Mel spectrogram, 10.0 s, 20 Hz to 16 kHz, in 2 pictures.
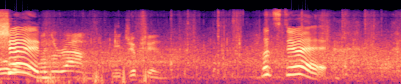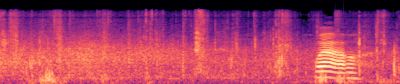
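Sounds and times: outdoor background noise: 0.0s - 10.0s
footsteps: 0.2s - 10.0s.

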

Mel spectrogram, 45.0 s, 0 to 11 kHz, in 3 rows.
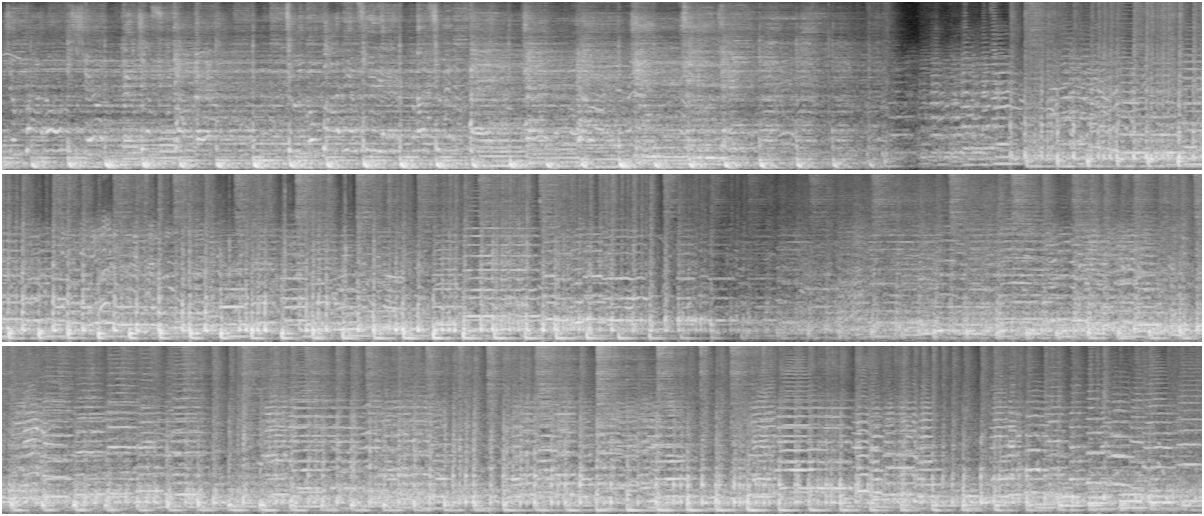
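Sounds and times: bass drum beat: 0.0s - 11.0s, 13.0s - 23.7s
brass band playing: 0.0s - 45.0s
snare drum: 12.8s - 45.0s.

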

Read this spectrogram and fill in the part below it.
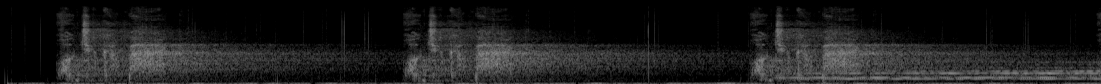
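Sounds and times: breathy whispered voice sample: 0.6s - 11.0s
sustained hissy tone: 7.5s - 11.0s.

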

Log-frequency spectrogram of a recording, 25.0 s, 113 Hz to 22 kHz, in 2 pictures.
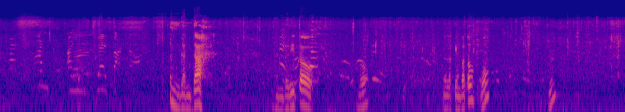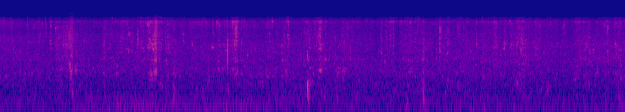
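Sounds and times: water lapping among boulders: 0.0s - 25.0s.

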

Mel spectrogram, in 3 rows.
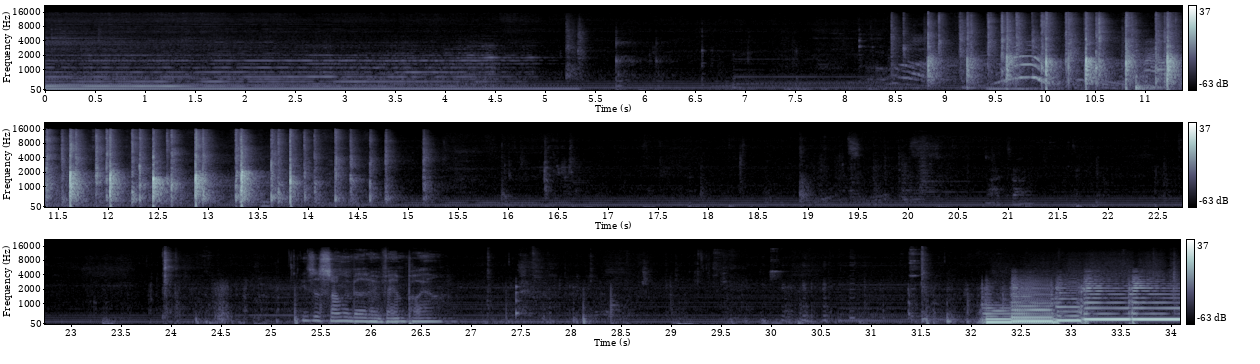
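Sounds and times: faint amplifier hum: 0.0s - 14.1s, 15.4s - 34.0s
person cheering: 8.3s - 11.6s
people clapping: 8.3s - 15.4s.

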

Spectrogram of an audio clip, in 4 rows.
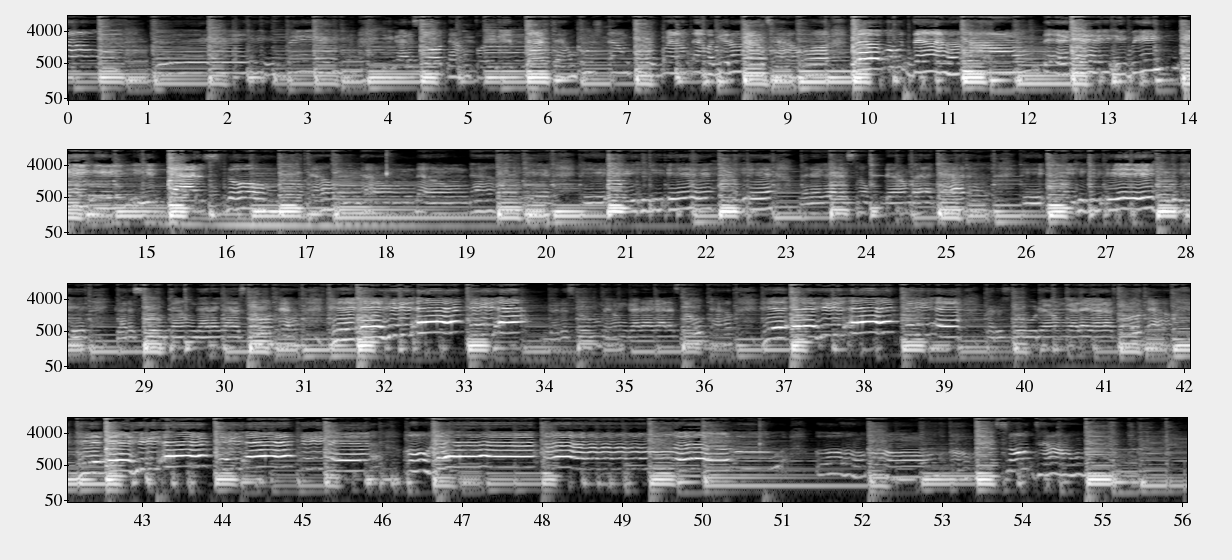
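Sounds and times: acoustic guitar strummed: 0.0s - 51.3s
woman singing: 0.0s - 56.0s.

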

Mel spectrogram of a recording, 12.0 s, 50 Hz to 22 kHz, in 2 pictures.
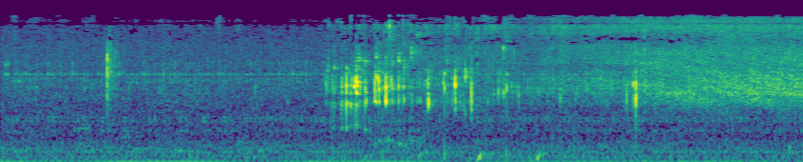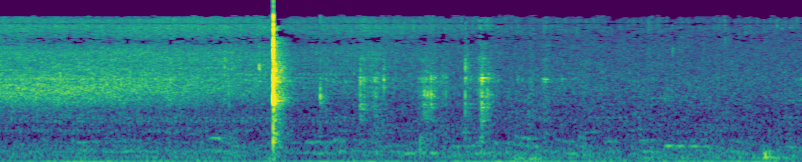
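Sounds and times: soda fizzing: 2.4s - 10.0s
cola pouring into a glass: 2.4s - 10.1s.

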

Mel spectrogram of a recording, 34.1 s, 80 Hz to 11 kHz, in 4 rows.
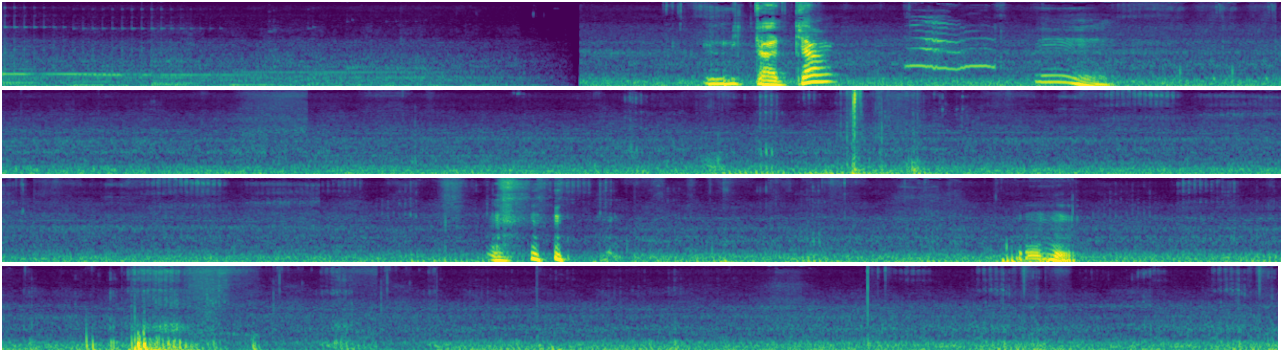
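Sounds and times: cat purring: 12.4s - 34.0s.

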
